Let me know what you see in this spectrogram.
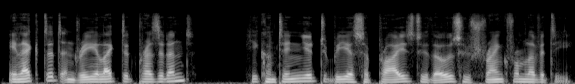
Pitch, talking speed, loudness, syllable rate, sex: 120 Hz, 165 wpm, -18 LUFS, 5.9 syllables/s, male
